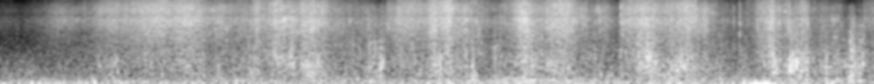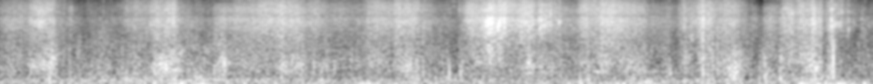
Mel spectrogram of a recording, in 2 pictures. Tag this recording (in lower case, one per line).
walk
